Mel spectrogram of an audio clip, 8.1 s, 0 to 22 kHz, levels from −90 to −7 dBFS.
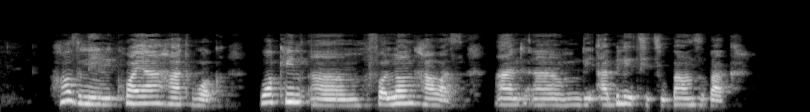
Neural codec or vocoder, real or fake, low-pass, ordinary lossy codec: vocoder, 44.1 kHz, 128 mel bands, Pupu-Vocoder; fake; 7.2 kHz; MP3, 48 kbps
